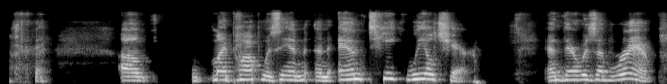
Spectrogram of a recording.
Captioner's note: chuckles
